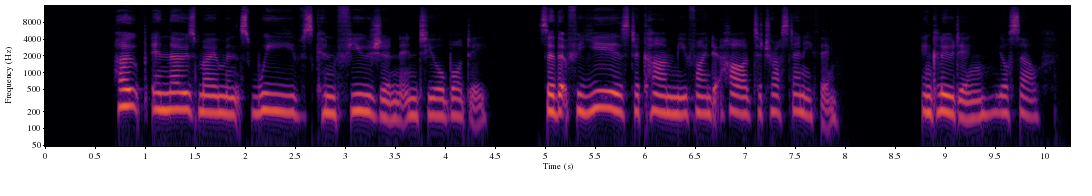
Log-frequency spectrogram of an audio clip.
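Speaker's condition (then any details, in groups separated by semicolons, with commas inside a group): No condition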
